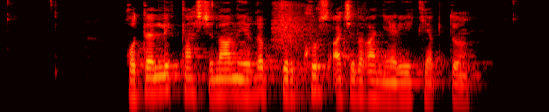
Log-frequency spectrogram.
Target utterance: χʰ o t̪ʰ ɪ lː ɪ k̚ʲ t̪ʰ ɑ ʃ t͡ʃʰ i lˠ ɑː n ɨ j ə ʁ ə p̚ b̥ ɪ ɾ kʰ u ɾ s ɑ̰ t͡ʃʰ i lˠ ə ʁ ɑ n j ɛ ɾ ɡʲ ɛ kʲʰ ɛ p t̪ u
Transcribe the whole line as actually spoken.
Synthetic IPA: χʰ o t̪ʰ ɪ lː ɪ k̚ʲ t̪ʰ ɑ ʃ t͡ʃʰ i lˠ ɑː n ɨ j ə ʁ ə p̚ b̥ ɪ ɾ kʰ u ɾ s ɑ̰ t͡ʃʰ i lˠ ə ʁ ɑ n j ɛ ɾ ɡʲ ɛ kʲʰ ɛ p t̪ u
